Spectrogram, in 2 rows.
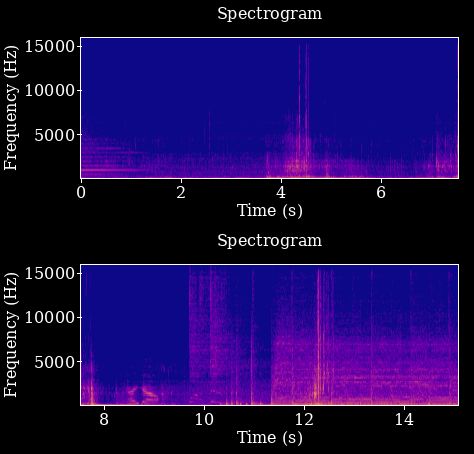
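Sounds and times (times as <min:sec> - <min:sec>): water splashing: 0:11.3 - 0:14.6.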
